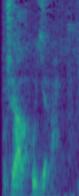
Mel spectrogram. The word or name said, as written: biagxagulla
